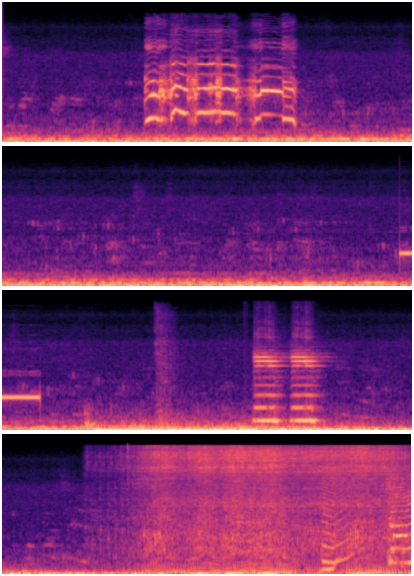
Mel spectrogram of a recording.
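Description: Steady low rumble of street traffic with a car horn tooting briefly about eleven seconds in. About two seconds in there is a short high call that bends in pitch, and near the end a broad hiss swells up.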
